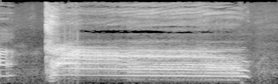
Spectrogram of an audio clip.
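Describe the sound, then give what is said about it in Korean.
A single long, loud howl from a parent dinosaur in a children's audio story, sustained for about two seconds with a rich, steady tone before it cuts off abruptly. “울부짖는 법도 가르쳤습니다.”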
